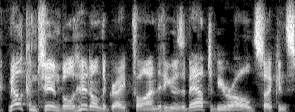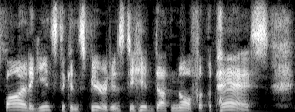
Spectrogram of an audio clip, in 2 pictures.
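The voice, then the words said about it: Thick put-on Australian accent. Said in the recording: “in your thickest Australian accent, please”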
